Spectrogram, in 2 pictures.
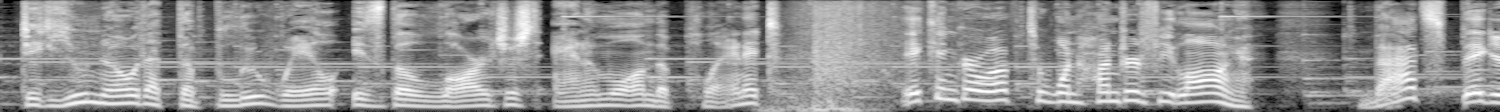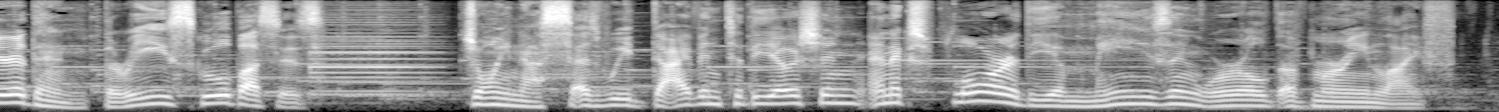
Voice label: Marine Life Explainer Teacher Compassionate Friendly Educational; male voiceover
